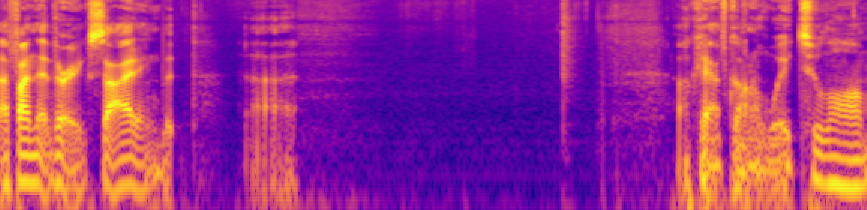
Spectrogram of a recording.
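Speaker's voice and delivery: voice gone, lost voice. Talking on at length about ideas, then wrapping up: voice gone. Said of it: "My voice is gone".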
